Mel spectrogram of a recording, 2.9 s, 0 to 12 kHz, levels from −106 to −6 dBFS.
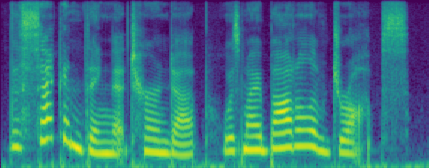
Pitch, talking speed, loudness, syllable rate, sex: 260 Hz, 230 wpm, -17 LUFS, 5.4 syllables/s, female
